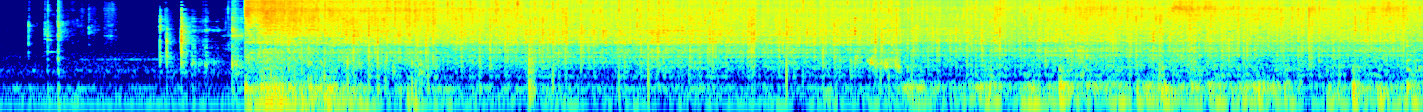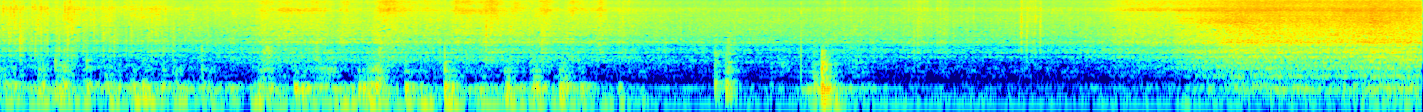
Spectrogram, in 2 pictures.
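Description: Chopped vegetables going into hot olive oil in a frying pan about two and a half seconds in, then sizzling loudly as they are stir-fried over high heat, with occasional knocks of a wooden spatula against the pan. The sizzle grows louder near the end as steam rises.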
